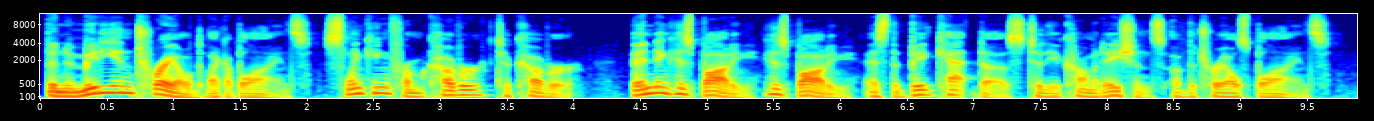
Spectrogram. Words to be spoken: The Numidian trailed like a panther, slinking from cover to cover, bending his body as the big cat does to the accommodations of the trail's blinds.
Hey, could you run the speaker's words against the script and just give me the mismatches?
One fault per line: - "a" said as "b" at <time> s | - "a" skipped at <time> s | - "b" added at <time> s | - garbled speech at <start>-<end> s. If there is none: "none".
- "panther" said as "blinds" at 1.4 s
- "his body" added at 5.4 s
